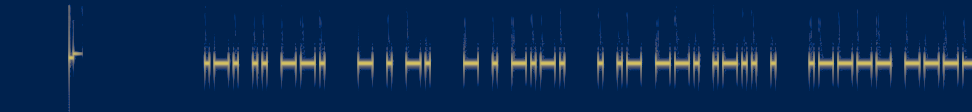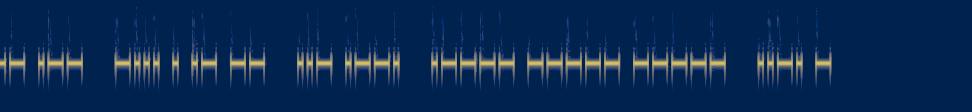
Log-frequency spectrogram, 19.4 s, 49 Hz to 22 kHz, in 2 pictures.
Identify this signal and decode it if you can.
Morse code, heard as a keyed tone, about 25 wpm, 700 Hz. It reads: RIG TEN TEC EAGLE 10W BEAM UP 100 FT
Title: Practice QSO - Exchange 2 - Info - 25wpm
